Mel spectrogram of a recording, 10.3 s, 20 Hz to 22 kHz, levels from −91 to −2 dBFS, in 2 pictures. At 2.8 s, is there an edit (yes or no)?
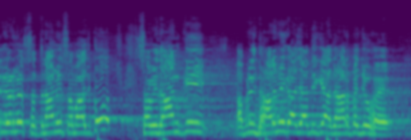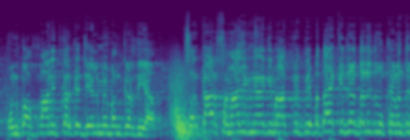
no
